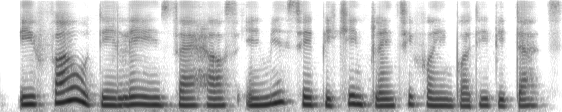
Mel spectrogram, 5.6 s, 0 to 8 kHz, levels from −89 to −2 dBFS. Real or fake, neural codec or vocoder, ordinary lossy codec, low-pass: fake; codec, 16 kHz, about 1 kbps, DyCAST, with the encoder's durations; none; none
